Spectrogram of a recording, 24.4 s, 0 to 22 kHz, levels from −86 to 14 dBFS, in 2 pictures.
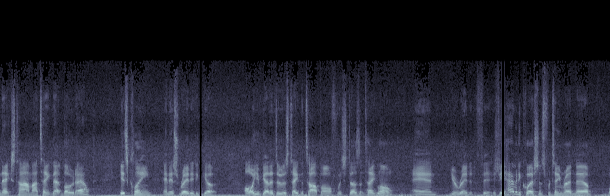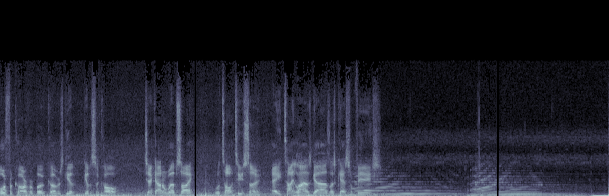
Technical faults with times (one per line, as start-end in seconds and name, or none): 3.99-4.04 gap between chunks
10.04-10.08 gap between chunks
16.08-16.13 gap between chunks
22.13-22.18 gap between chunks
